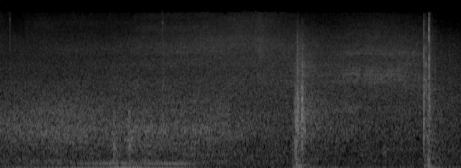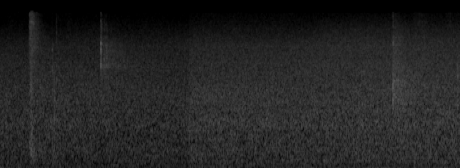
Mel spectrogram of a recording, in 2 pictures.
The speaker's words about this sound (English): both leaves of one of the lift and slide doors facing onto the Granville Bridge, and you can now hear the sound of the city coming in. And what we're going to do is slowly close them back up, and you'll hear this sort of calm return to the space.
